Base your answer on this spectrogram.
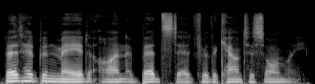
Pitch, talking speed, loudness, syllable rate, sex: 115 Hz, 230 wpm, -19 LUFS, 4.9 syllables/s, male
